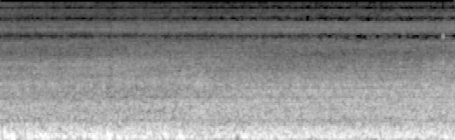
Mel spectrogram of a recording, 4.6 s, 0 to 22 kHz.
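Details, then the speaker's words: 2019-2020 Toyota 4Runner TRD Pro after replacing the noisy Fox Racing front strut assemblies (cold-weather noise per service bulletin), while driving: steady low road rumble, no knocks or clunks; front suspension now quiet. "there you have it guys just like that we replace the complete shred assemblies on this car and she has no more noises"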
